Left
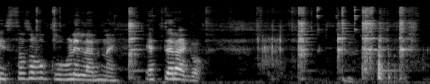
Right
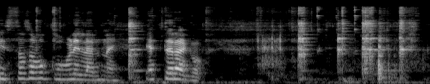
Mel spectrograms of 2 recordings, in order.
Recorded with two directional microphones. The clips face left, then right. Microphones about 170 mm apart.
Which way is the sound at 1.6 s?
25° left (ahead or behind).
